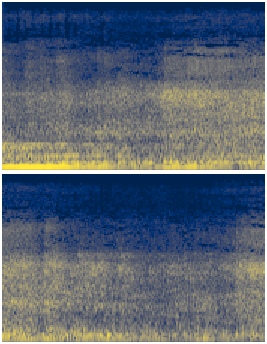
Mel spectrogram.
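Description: Pakistan Railways diesel locomotive heard at a distance: a low steady engine drone that fades out about a second and a half in, giving way to a steady rushing noise.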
